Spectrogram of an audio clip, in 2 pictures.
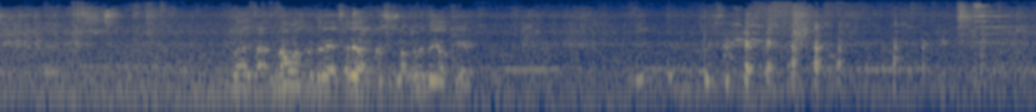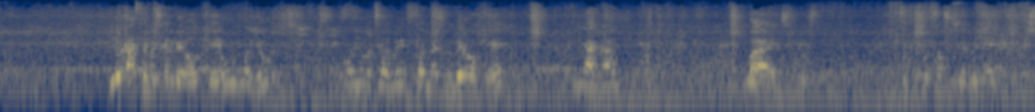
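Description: A bus engine rumbles steadily as it drives along a wet road.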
